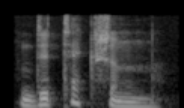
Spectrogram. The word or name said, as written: detection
